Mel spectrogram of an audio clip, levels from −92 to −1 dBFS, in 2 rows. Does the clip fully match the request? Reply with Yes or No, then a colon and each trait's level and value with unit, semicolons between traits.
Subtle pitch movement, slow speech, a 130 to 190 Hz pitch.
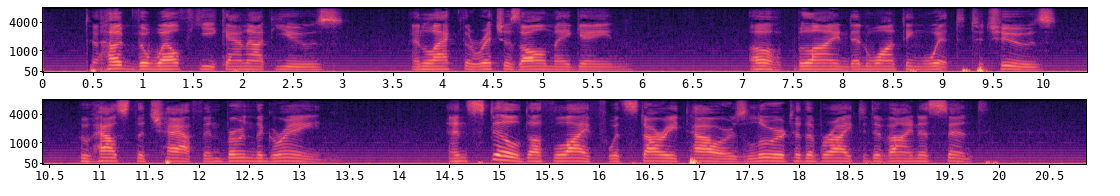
Yes: narrow, 1.7 semitones; slow, 120 wpm; medium, 140 Hz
